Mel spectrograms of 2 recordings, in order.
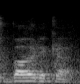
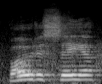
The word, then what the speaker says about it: Boudica: course the woman was bodica bodicia boudicca names are pronounced a bit differently because of two thousand years passing but in a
